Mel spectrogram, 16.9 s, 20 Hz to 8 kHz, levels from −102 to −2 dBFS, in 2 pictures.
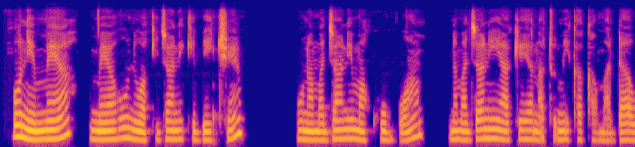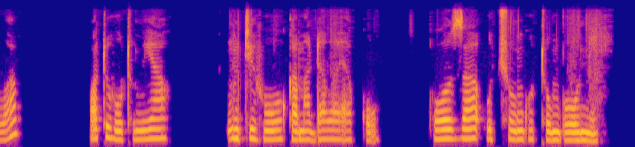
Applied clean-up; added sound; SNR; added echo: none; none; none; none.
